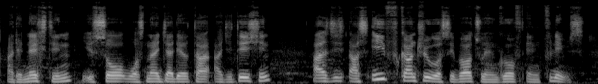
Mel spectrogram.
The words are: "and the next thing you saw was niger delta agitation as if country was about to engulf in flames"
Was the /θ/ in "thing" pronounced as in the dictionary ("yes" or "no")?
no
